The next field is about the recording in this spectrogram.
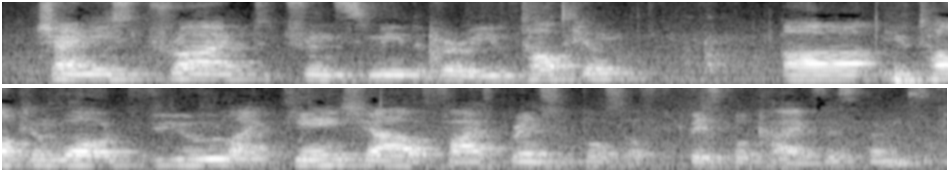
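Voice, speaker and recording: In a room with audible echo and noticeable background noise, a man with a fairly high voice speaks at a fairly slow pace. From Poland. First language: Polish. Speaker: China researcher. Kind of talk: lecture. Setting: university lecture room with audience. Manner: halting, with many fillers.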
